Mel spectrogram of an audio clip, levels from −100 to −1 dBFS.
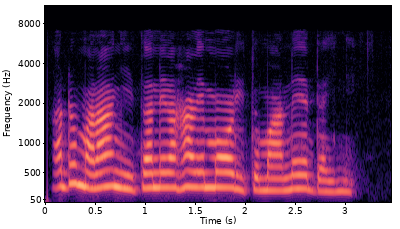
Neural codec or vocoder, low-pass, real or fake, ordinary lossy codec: none; 7.2 kHz; real; none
